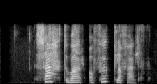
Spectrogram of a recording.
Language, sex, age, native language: Icelandic, female, 7, Icelandic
